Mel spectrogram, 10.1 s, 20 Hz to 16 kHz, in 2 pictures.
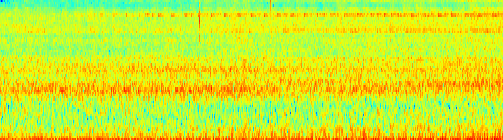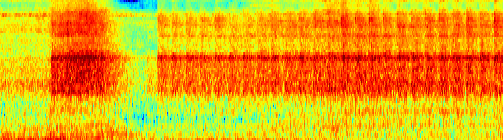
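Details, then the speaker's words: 2006 Toyota Hilux 3.0 diesel, heavy engine noise and flooding; rough, uneven knock about three to four times a second at idle, not a misfire; injector knock, scanner codes P0093 and P1229 showing large fuel system leak, excessive rail pressure. "Ela fica castanhando os bicos. Tá vendo? Não é falhação, castanhando os bicos."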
